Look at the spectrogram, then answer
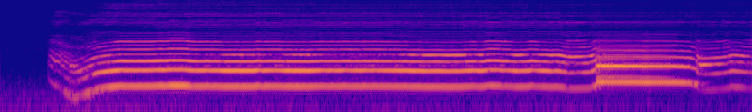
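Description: A bloodhound gives a long, sustained howl that dips low, then holds a steady mournful tone.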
